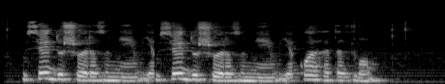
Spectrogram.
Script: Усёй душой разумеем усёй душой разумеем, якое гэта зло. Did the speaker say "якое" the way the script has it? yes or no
yes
